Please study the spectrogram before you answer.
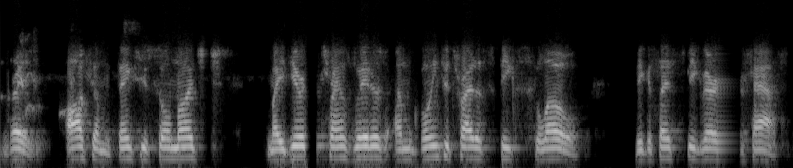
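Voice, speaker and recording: A middle-aged man with a Mexican accent gives an upbeat, motivational business presentation online, speaking directly to his audience as a training speaker. His medium-pitched voice is steady and normal in speed, carried over narrow, phone-like call audio.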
